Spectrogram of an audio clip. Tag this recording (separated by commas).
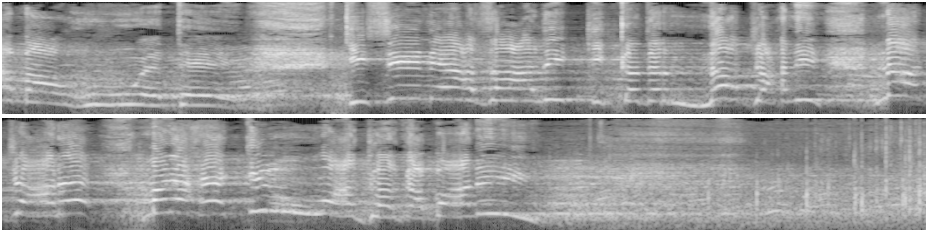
Male speech, Narration, Speech, Child speech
